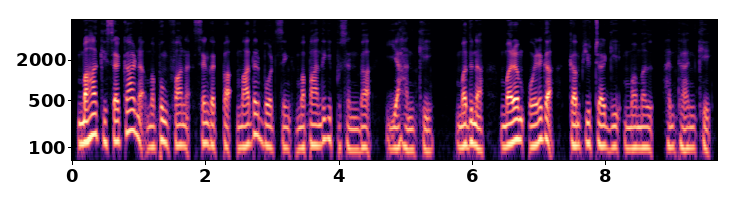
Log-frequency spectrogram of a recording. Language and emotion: Manipuri, neutral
